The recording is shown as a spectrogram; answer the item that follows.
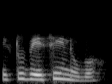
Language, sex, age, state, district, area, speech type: Bengali, female, 18-30, West Bengal, Nadia, rural, conversation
